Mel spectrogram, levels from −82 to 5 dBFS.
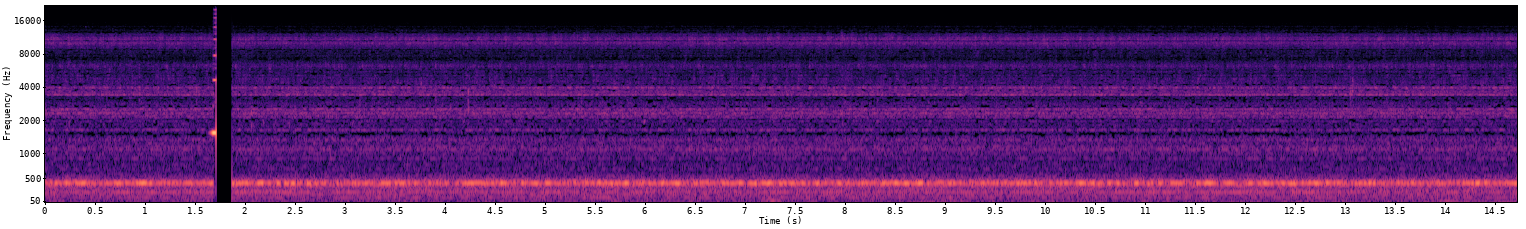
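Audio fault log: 1.63–1.87 s, unstable filter: a recursive filter's feedback ran away, so its output kept growing instead of settling. A tone around 1.5 kHz swells into a loud squeal over 79 ms, clips, then overflows, leaving a 160 ms silence until the filter resets.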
